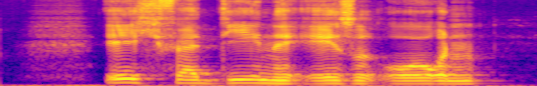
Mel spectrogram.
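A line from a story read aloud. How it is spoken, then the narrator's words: Exclaimed. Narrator (German): rief er aus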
